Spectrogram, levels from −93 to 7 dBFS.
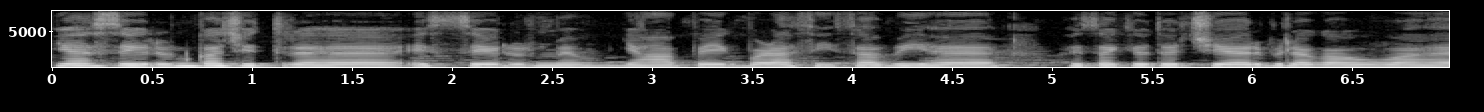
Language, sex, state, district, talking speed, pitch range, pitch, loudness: Hindi, female, Jharkhand, Deoghar, 195 wpm, 220-235 Hz, 225 Hz, -15 LUFS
